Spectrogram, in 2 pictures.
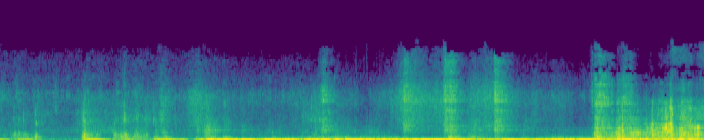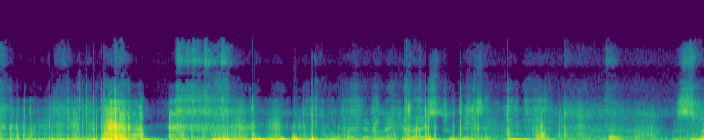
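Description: Electric sewing machine running steadily at speed for about five seconds as a zipper seam is stitched, followed by fabric handling noises.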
